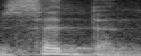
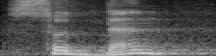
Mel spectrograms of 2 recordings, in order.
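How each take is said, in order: First: The first vowel is an a sound. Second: The first vowel is an u sound. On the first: "could be said as said"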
